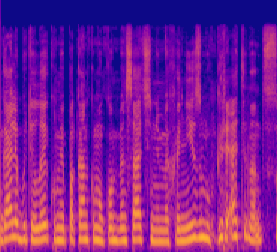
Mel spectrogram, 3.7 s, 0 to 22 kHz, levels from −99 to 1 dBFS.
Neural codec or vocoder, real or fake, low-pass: none; real; 14.4 kHz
